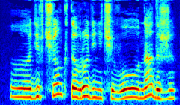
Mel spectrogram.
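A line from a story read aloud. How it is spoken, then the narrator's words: Disappointed drawl. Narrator (Russian): протянул он разочарованно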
